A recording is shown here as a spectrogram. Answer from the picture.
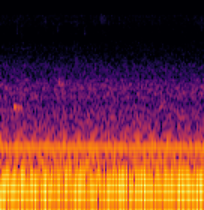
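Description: Steady low hum with an even hiss underneath, unchanging throughout: the running pumps and filtration of a large aquarium.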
